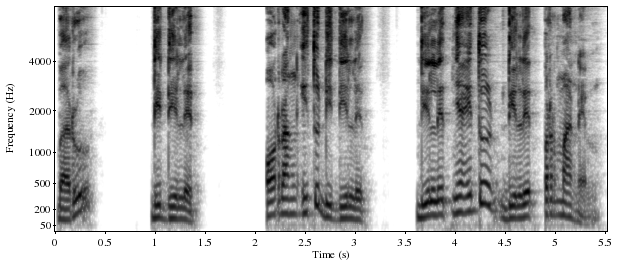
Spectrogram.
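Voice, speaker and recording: Animated man explaining theology. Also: mid-range voice. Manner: animated storyteller, chuckles, acts out scenes.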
